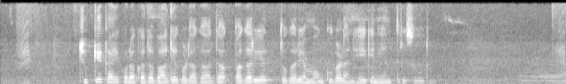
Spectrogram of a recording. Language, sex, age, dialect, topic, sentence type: Kannada, female, 25-30, Coastal/Dakshin, agriculture, question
